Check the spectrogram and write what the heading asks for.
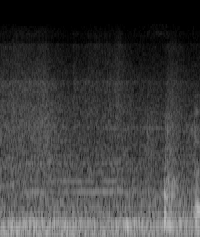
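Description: Steady low rumble of large-store background noise, with a faint steady hum running over it.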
